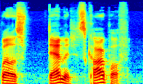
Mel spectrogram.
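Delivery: plain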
